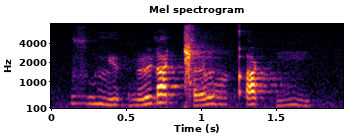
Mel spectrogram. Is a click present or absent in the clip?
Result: present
